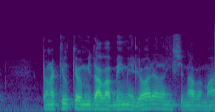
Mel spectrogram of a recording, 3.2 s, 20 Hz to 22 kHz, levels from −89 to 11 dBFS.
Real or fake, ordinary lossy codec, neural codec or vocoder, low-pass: real; none; none; 7.2 kHz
